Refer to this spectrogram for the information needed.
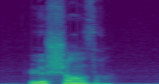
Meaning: hemp
- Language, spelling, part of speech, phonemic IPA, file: French, chanvre, noun, /ʃɑ̃vʁ/, Fr-chanvre.ogg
